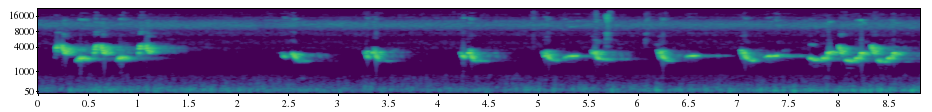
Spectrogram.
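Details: At night in early spring, a Northern mockingbird imitates various birds from near a porch, opening with a rapid cluster of high notes and then repeating short two-part slurred chirps about every half second, with no urban noise.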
